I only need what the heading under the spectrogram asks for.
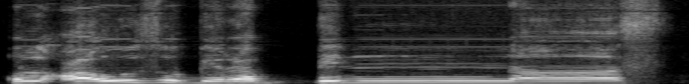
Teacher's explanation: नून पे तजदीद आने से अलिफ और लाम नहीं पढ़ा जा रहा है, शमसी हर्फ है।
